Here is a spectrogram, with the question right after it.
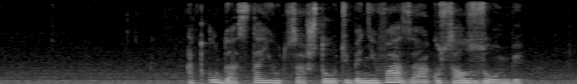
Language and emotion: Russian, angry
